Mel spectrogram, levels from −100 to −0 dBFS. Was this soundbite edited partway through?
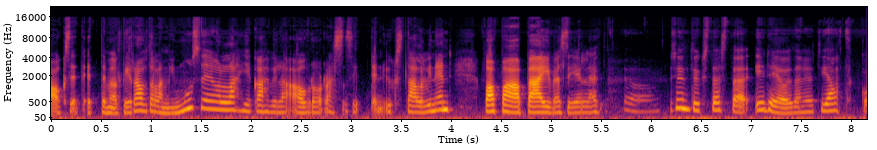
no; 0 cuts

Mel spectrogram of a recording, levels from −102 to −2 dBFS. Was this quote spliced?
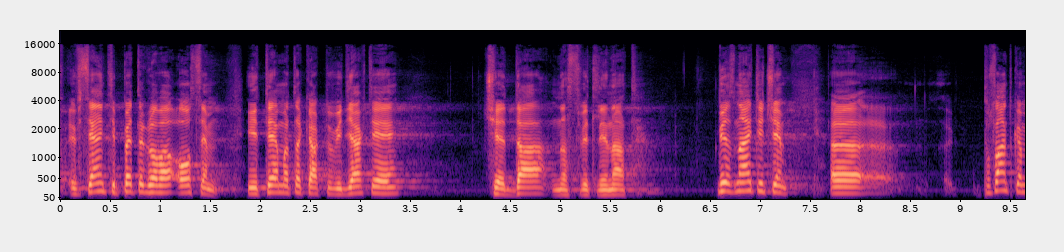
yes; 2 cuts; at 1.8 s, 6.5 s

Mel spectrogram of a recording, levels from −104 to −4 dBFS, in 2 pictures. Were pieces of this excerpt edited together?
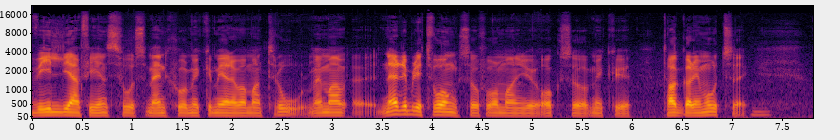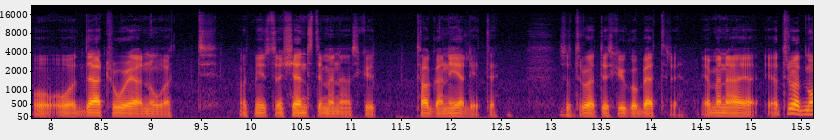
no; 0 cuts

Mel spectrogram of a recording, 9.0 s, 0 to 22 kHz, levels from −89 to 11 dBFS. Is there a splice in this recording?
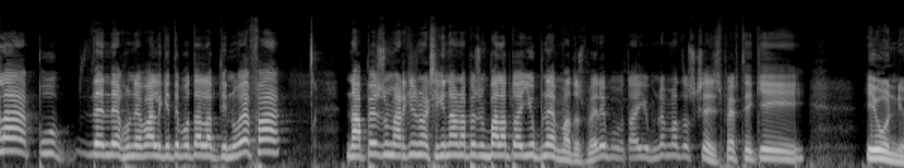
no; 0 cuts

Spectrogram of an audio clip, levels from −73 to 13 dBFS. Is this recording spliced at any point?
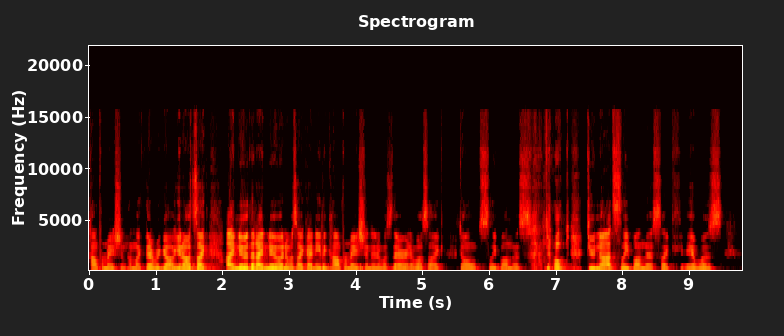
yes; 1 cut; at 5.5 s

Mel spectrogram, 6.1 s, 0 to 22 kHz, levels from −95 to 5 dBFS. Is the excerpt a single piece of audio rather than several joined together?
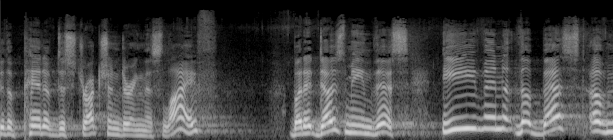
yes; 0 cuts

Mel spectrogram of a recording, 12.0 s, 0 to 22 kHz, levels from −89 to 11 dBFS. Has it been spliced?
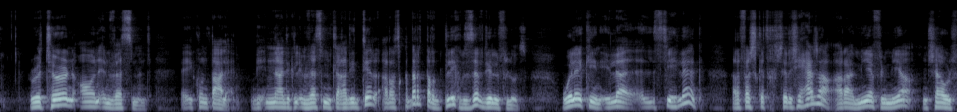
no; 0 cuts

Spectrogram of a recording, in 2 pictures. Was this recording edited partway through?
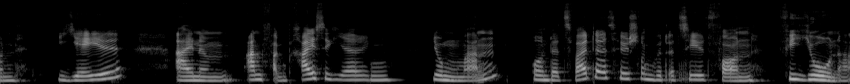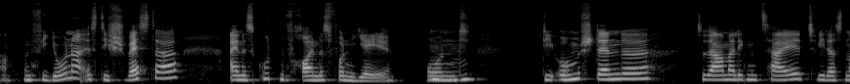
yes; 2 cuts; at 2.4 s, 12.7 s

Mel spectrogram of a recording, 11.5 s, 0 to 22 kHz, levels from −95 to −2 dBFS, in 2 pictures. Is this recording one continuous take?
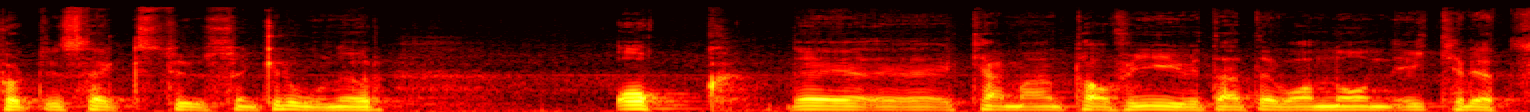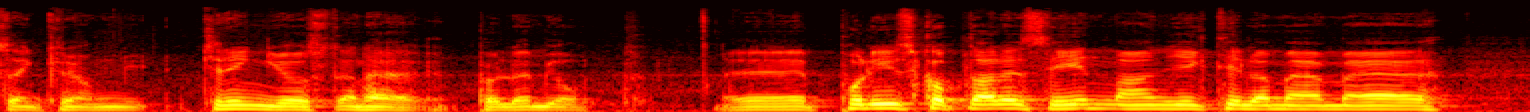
yes; 0 cuts

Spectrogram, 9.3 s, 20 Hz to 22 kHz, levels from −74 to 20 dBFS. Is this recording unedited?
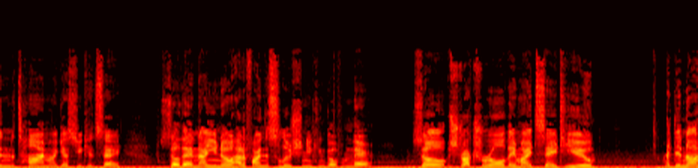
no; 2 cuts; at 2.1 s, 5.4 s

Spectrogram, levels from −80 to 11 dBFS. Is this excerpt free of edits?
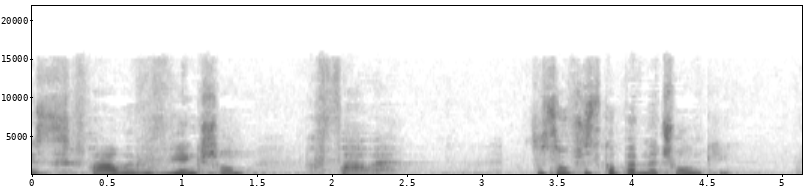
no; 1 cut; at 3.1 s

